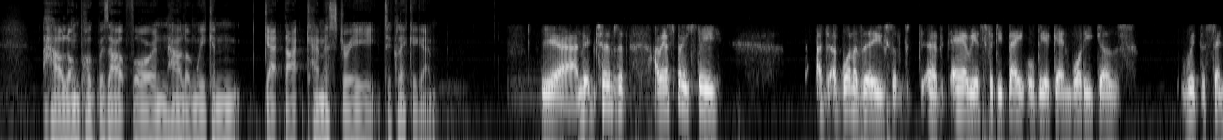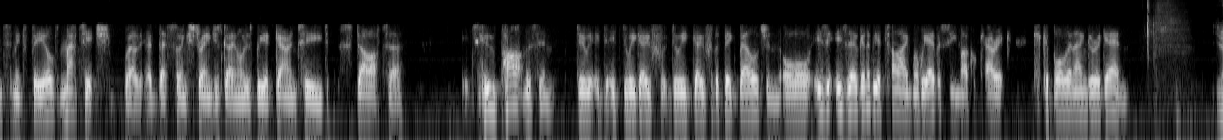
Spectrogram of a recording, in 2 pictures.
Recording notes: on the phone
